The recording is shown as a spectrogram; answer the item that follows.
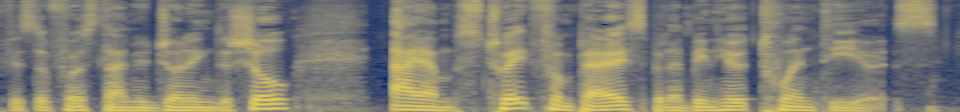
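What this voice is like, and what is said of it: French accent. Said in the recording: “The accent, by the way, is French.”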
